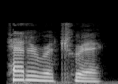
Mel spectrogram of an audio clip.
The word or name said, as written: heterotrich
